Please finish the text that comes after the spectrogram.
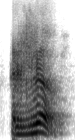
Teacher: जिन व्यंजन के उच्चारण में जीभ लुढ़कती या प्रकंपन करती है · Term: लुंठित यानी प्रकंपित व्यंजन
